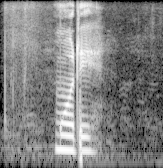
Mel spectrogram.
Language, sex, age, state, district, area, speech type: Santali, female, 18-30, West Bengal, Paschim Bardhaman, rural, read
